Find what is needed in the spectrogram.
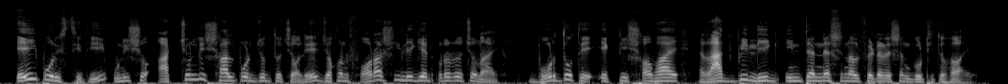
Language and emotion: Bengali, neutral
